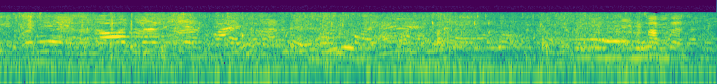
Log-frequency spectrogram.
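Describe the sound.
A borrowed green metal rowboat is paddled home through floodwater in Ayutthaya, Thailand. Soft water sloshes and splashes continuously under a speaking voice.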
